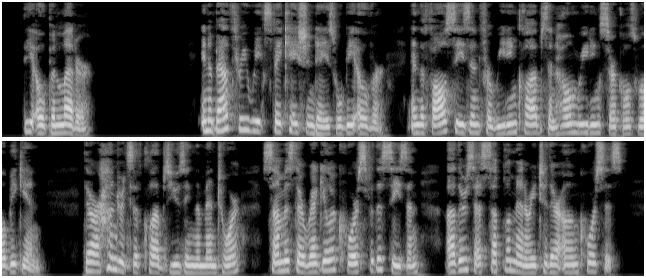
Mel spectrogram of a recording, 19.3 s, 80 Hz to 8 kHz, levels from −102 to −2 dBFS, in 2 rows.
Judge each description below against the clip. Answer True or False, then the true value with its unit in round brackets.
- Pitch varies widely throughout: False (3.2 semitones)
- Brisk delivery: False (150 wpm)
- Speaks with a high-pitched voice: False (175 Hz)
